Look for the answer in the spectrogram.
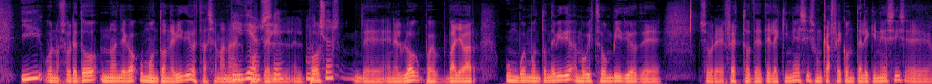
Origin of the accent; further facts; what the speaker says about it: Spain; Como españoles que han emigrado, que han vuelto y que ven con grandes posibilidades la... O sea, está la posibilidad de tener que emigrar otra vez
